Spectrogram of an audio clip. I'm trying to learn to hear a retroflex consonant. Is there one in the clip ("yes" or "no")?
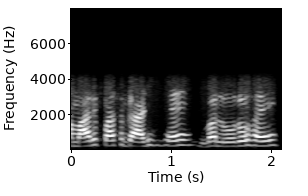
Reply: yes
